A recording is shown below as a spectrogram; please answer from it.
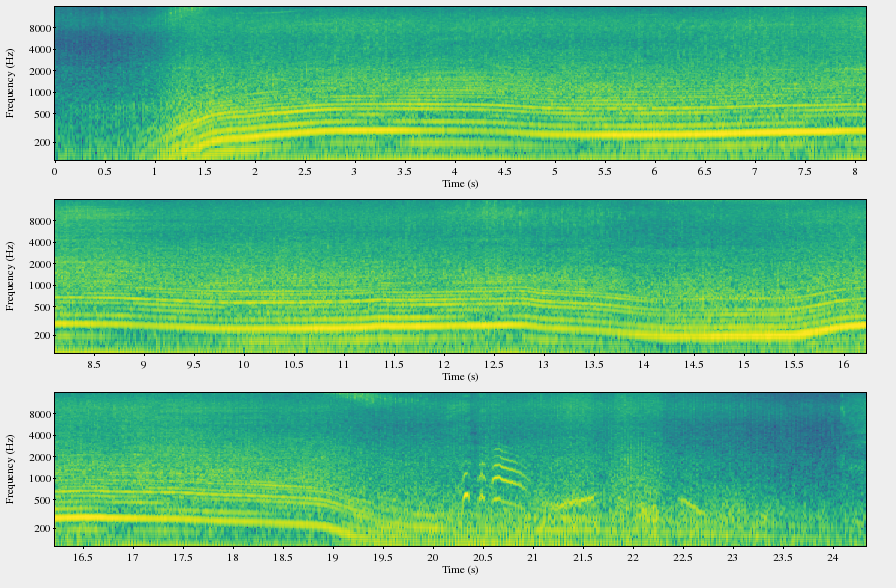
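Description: Paramotor engine throttled up from idle about a second in and held at high revs, its pitch dipping briefly and climbing again about two-thirds of the way through, then eased back toward idle about five seconds before the end.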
